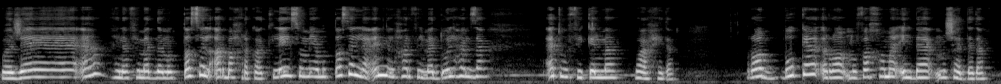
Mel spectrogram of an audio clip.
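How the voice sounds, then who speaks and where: A woman with an Egyptian Arabic accent teaching tajweed. She chants verses slowly, then explains each rule quickly, step by step. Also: very high-pitched, dark tone. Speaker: Quran recitation teacher. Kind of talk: tajweed lesson.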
